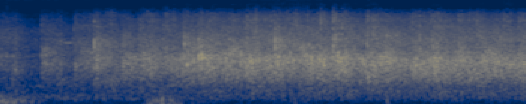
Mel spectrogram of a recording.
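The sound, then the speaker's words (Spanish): A crowd applauds steadily, a dense wash of many hands clapping at once that holds at a fairly loud, even level from start to finish, with no voices standing out. “Gracias por tu aplauso.”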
